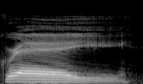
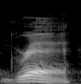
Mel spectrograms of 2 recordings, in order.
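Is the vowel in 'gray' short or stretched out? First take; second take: stretched; short. First: The vowel is stretched out with a trailing glide. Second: The vowel is short, with no trailing glide. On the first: "It makes this kind of ye sound at the end of it" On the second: "it's not just a gray"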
